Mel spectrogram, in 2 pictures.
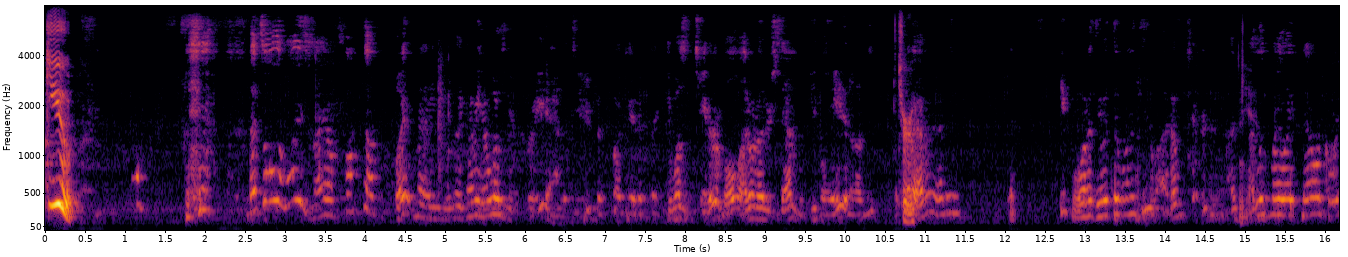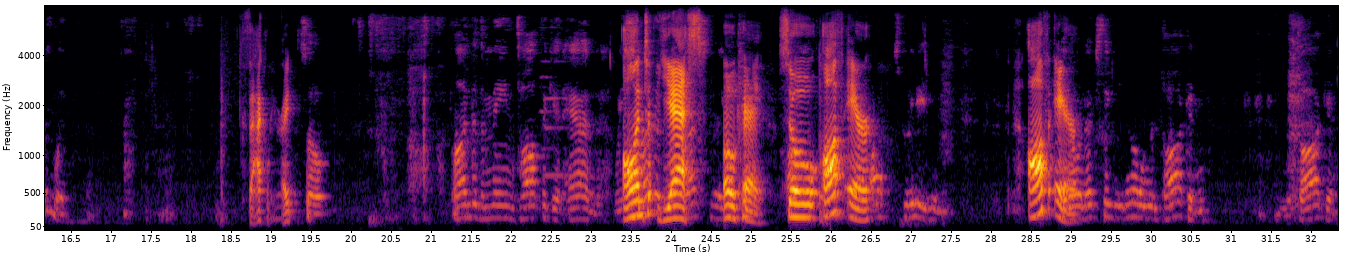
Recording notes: This was the FIRST time reconnecting on video chat (Obviously I only recorded audio).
